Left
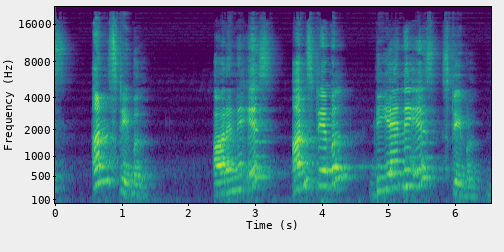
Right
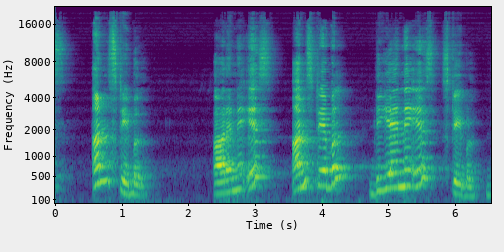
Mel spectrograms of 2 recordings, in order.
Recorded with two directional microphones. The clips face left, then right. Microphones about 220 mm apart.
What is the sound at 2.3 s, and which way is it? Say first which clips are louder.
Speech: right 3 dB; 45° right (ahead or behind).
